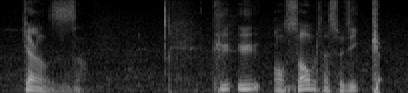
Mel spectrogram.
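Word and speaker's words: quinze: 14 15 Attention ici à la prononciation, tu as encore une fois une voyelle nasale 1 comme le 1 ici c'est pareil, c'est 15 et pass.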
